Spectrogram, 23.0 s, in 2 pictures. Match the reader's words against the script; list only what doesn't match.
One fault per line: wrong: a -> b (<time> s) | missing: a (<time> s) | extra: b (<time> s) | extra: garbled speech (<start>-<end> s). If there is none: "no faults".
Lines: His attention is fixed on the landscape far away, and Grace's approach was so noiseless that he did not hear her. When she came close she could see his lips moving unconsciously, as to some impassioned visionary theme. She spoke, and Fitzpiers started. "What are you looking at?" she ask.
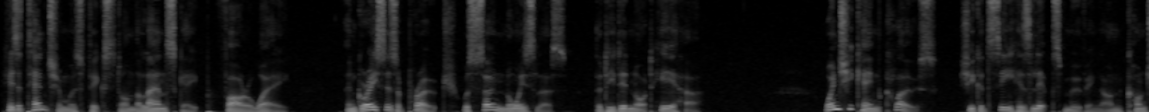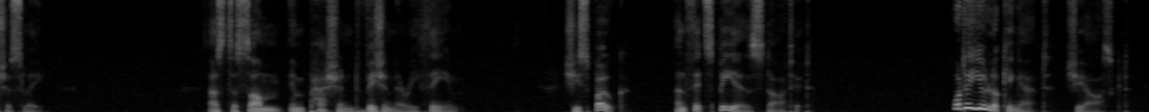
wrong: is -> was (0.7 s)
wrong: ask -> asked (22.3 s)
